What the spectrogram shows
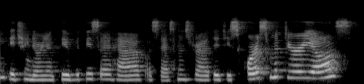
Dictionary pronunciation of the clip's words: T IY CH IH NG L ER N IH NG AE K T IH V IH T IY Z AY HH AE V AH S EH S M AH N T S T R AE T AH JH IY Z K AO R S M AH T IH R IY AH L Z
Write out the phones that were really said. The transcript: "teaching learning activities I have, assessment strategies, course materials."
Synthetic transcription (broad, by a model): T IY CH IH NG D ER IH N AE K T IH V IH T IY S AY HH AE V AH S EH S M AH N T S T R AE T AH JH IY S K AO R S M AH T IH R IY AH L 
